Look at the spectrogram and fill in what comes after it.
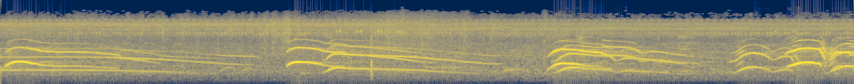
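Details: Jackals howling together: long, harmonic wails sliding slowly downward, then fresh bursts of rising-and-falling cries around four, eight and eleven seconds, the last ones breaking into quick yips.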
